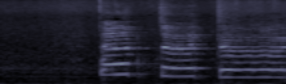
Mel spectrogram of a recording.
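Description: A woman humming a short tune: three held notes, the first the highest, beginning about three-quarters of a second in.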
